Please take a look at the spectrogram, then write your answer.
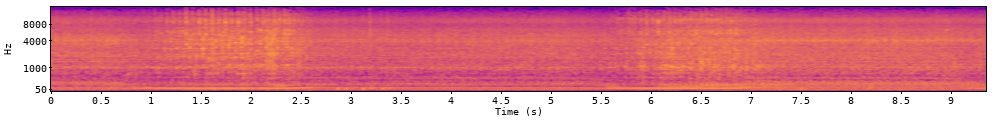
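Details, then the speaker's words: Oliver Cletrac OC3 crawler warming up at idle after a manifold gasket change and carburetor adjustment: a steady low chug with two slow revs that return cleanly to an even beat, barely any smoke. Normal warm-up idle. "But man, that has sounded good. Barely any smoke coming out of it now. That is beautiful."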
